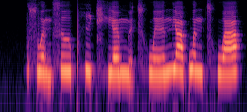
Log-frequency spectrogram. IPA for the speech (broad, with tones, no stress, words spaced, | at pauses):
swə̰˨˩n sɹ̩˦pʰi˥˨t͡ɕʰjɛ˨˦ my̰˨˩t͡sʰwe˨˦ɪ̯ n̪jä˥˨pwə˥˨nt͡sʰwä˨˦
